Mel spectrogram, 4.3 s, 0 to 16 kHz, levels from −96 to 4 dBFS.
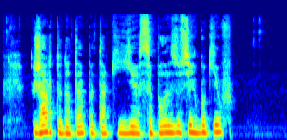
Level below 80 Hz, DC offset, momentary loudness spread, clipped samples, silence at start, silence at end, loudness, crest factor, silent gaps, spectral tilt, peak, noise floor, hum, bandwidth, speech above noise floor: -60 dBFS; under 0.1%; 6 LU; under 0.1%; 0.2 s; 0.85 s; -25 LUFS; 18 dB; none; -6 dB/octave; -8 dBFS; -68 dBFS; none; 11.5 kHz; 44 dB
